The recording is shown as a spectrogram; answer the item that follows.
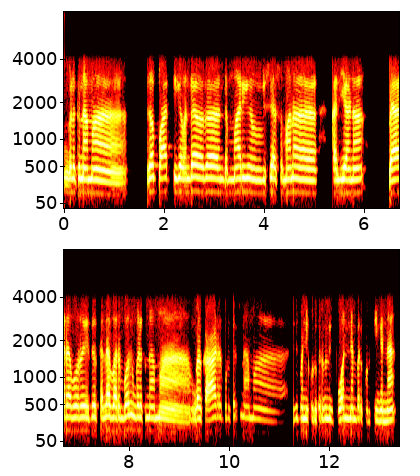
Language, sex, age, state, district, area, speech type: Tamil, male, 45-60, Tamil Nadu, Coimbatore, rural, conversation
